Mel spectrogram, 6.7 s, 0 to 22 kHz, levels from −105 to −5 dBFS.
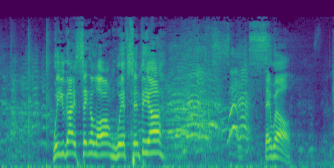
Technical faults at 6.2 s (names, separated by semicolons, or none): none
